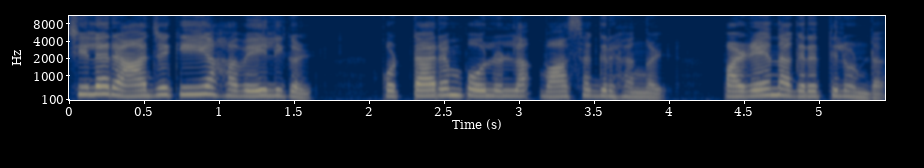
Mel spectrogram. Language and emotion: Malayalam, neutral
